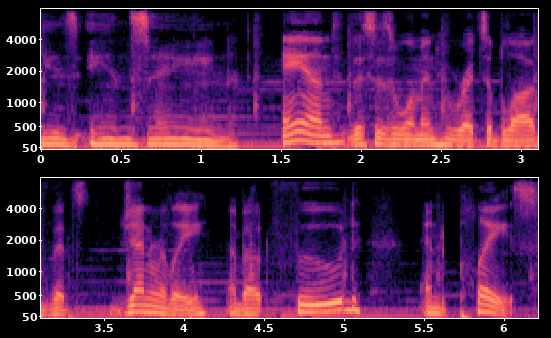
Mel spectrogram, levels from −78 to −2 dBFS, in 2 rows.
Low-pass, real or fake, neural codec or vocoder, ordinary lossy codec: 7.2 kHz; real; none; Opus, 32 kbps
